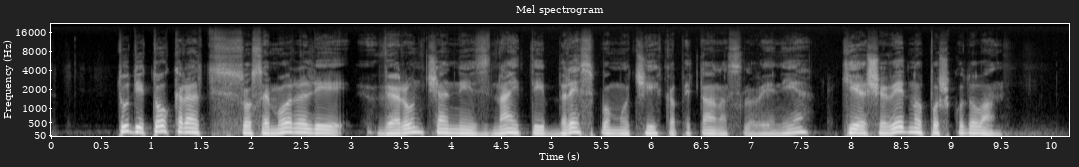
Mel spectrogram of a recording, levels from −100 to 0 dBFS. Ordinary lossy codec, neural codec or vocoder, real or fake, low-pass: none; none; real; 19.8 kHz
